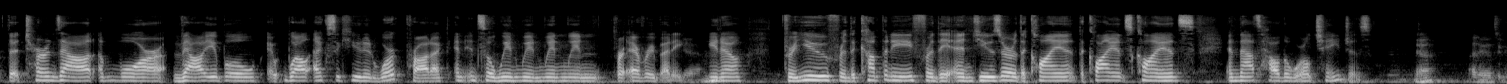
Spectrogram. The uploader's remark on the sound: At the Positive Business Conference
